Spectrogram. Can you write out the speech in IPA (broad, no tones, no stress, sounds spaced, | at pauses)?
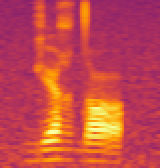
ɡʲ ɛ ʁ d ɑ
